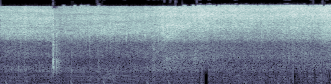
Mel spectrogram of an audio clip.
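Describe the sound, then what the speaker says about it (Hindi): Freshly chopped garlic frying in a hot pan, an intense continuous sizzle and hiss with light stirring scrapes, close and loud with no talking. "और अब हम इसमें ऐड कर देते हैं फ्रेश गार्लिक, जिसको हमने यहाँ पर पीस लें, चॉप कर लें।"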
